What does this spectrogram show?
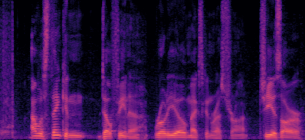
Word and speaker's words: Rodeo: Yeah, I just started thinking, I've heard numerous people say Rodeo. I think they're trying to pronounce it in Spanish, but What's the officials like? Because even in Spanish, it's not Rodeo, it's like Rodeo.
